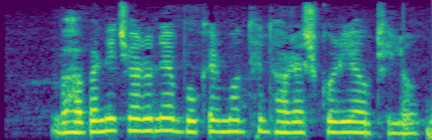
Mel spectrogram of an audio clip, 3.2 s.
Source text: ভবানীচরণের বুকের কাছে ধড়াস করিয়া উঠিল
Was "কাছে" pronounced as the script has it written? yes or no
no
